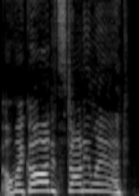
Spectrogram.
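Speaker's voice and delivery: high, loud mock shout of a fan; imitated yelling. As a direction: squeal it out like an excited fool in the crowd. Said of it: "Some fool kept yelling".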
